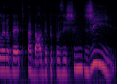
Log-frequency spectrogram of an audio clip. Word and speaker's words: de: people would say d but the most common pronunciation is g g okay this is the most common one so g is neutral as every preposition is neutral but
